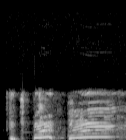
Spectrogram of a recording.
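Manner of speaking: very high-pitched giggle; squeaky, amused laugh. Real, not acted. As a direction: let out a high little giggle. Amused aside during recap.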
